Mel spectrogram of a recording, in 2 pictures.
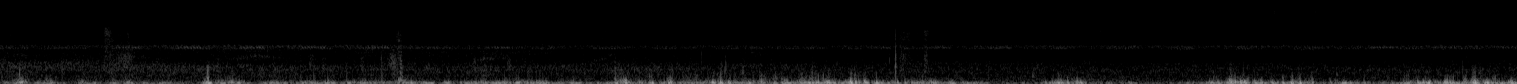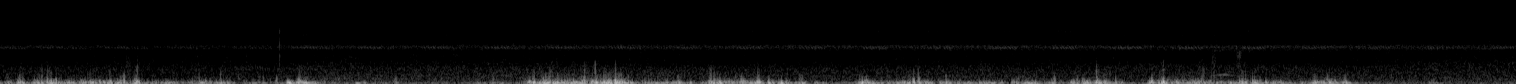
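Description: Crickets chirping in a steady high-pitched band throughout, over irregular low rumbling on the microphone that swells and fades, loudest about twenty seconds in.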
